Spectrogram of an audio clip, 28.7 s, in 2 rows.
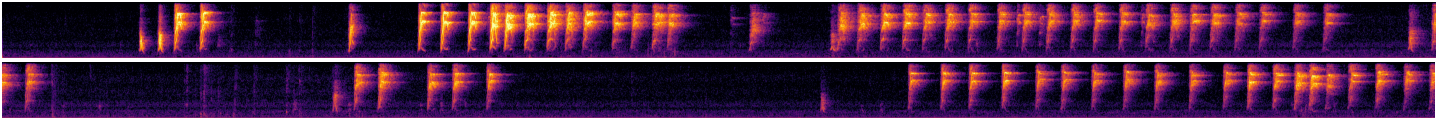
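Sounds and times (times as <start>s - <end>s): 
common blackbird chinking calls: 1.4s - 2.6s, 3.4s - 13.4s, 14.0s - 14.8s, 17.6s - 19.4s, 22.5s - 28.6s.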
